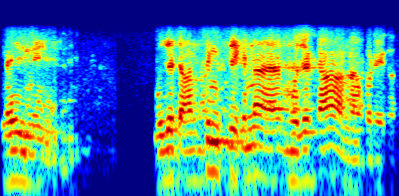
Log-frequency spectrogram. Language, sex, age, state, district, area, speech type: Urdu, male, 18-30, Bihar, Darbhanga, rural, conversation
